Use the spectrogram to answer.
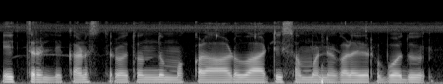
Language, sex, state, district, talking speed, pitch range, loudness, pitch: Kannada, male, Karnataka, Koppal, 95 wpm, 105-110 Hz, -19 LUFS, 105 Hz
